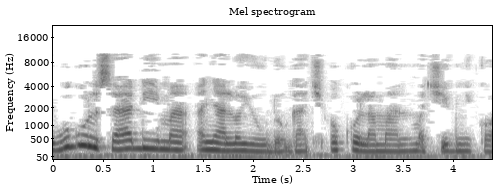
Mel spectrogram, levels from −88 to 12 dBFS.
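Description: Throughout the speech, a low-bitrate transform codec, likely WMA compression, has quantised the signal coarsely, consistent with roughly 32 kbps. Nothing remains above 10.1 kHz, and the plainly audible damage gives the voice a ringing, washy smear with hiss that swells and fades alongside it.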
